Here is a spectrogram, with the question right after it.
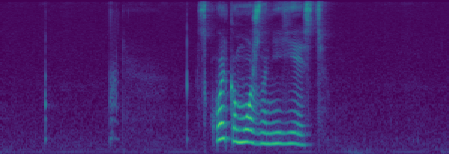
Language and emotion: Russian, neutral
